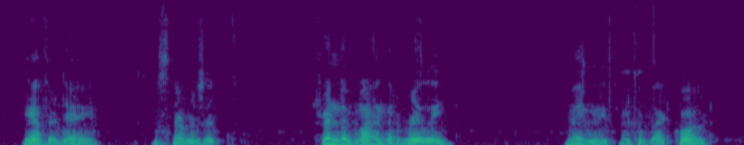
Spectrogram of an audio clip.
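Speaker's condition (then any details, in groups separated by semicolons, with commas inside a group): Cerebral palsy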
